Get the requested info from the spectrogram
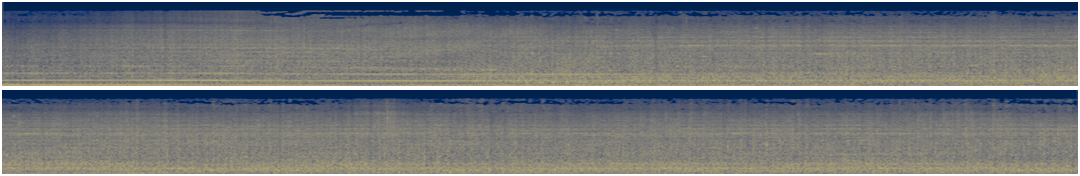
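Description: Union Pacific oil train passing: the lead diesel locomotives go by with a steady pitched tone and low rumble that drops slightly in pitch and fades over the first several seconds, then a long string of loaded tank cars rolls past with a steady rushing noise of steel wheels on rail.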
